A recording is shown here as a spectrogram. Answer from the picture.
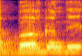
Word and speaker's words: Burgundy: Se pronuncia Burgundy School of Business.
